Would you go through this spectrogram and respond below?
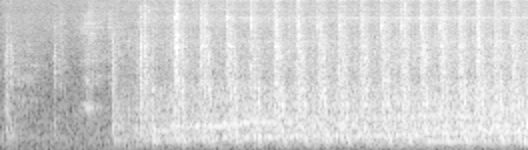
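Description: After a short quiet pause, a sewing machine starts and stitches around a curved heel seam on a fabric toy rabbit limb, running close and steady with a rapid regular needle beat to the end.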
